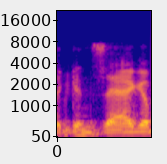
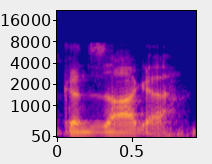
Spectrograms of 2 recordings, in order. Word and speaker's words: Gonzaga: So I have an inside source that is going to the a basketball tournament down in Vegas where the Gonzaga Bulldogs are going to play. – Yep. – The Zags. And don't let any of your friends tell you that it's pronounced Gonzaga.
